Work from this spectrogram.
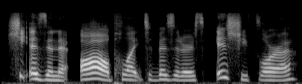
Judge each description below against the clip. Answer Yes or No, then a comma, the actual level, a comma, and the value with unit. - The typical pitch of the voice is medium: No, high, 220 Hz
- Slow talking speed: No, average, 200 wpm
